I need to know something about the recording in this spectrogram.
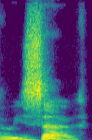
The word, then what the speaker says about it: reserve: handsome here we have Reserve here we have asserts so our answer becomes reserve the s that contains z sound not so our answer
